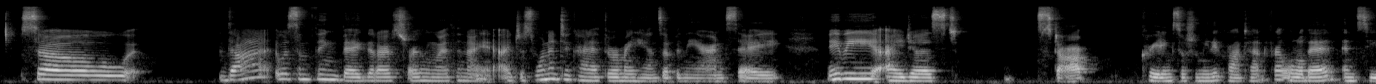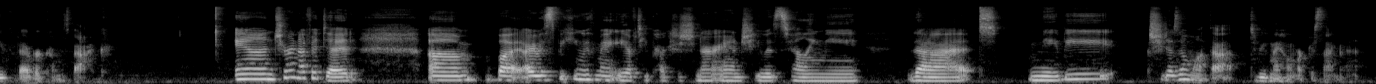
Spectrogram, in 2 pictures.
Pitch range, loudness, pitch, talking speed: 150-210 Hz, -21 LUFS, 170 Hz, 165 wpm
